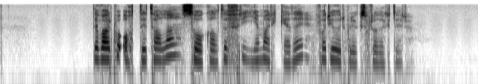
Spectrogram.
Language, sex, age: Norwegian, female, 31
